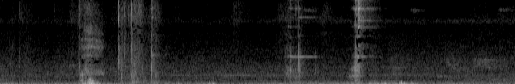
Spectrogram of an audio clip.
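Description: Stainless steel flanges, bolts and nuts clinking and knocking against each other and the tile floor as they are handled, with a handful of sharp metallic knocks, the loudest about a second in and another a little past the middle.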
